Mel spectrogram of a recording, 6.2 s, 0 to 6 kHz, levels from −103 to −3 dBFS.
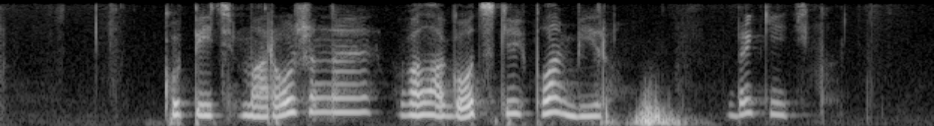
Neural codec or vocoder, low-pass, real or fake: none; 5.4 kHz; real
